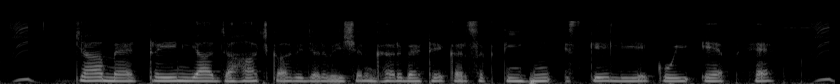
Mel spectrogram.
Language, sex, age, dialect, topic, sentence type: Hindi, male, 18-24, Garhwali, banking, question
